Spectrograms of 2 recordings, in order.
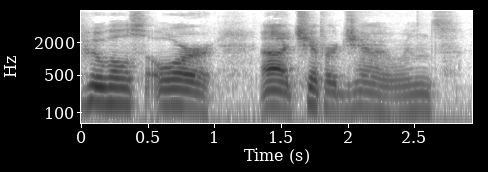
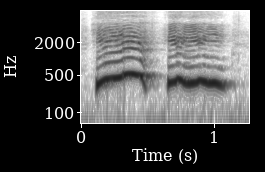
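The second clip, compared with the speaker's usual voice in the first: high falsetto hee hee squeal; a squeaky pop-star hee hee, much higher; 8 dB louder than usual. Retold or imitated. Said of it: "That was an insane voice crack".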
